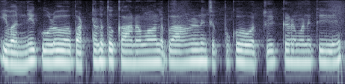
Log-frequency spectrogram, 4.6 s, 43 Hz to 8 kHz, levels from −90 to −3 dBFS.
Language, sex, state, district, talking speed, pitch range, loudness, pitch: Telugu, female, Andhra Pradesh, Visakhapatnam, 115 wpm, 165-175 Hz, -16 LUFS, 170 Hz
